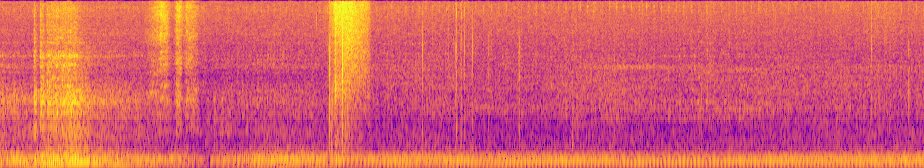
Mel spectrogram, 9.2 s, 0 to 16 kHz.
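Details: Honda EM2 with a D17A1 engine that will not idle: it revs, sags almost to stalling, then idles roughly. The engine control module had failed, possibly from a bad or loose alternator, and needs replacing.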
